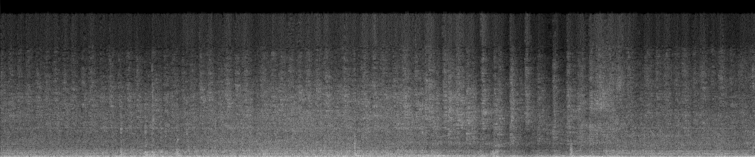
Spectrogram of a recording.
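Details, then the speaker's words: VW bus air-cooled engine after transaxle work, cold start, in gear against emergency brake: steady even idle under load with no clunk or grinding; transaxle now holds gear where it would previously have popped out. "Yeah, that would have popped out before."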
